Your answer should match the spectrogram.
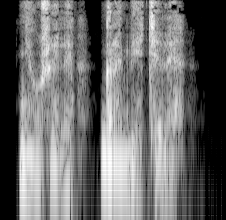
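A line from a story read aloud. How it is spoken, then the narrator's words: Mutter. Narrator (Russian): пробормотал он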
